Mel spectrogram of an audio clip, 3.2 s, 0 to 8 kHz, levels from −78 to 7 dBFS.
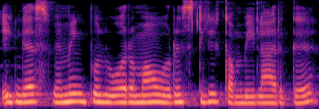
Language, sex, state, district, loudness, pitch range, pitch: Tamil, female, Tamil Nadu, Chennai, -13 LUFS, 185-210 Hz, 200 Hz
